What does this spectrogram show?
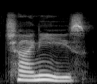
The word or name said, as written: Chinese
